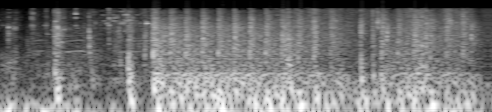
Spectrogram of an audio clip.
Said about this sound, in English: Putting on his helmet, he charges into the open, firing as he runs.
